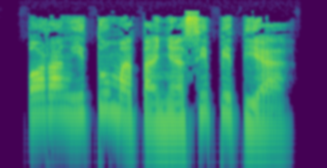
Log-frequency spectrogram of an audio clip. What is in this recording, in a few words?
indonesian phrases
